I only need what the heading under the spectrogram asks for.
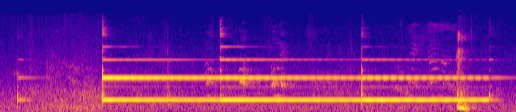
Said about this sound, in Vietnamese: Xin đại chúng giữ im lặng, chúng ta nghe ba tiếng chuông và cùng phát nguyện.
